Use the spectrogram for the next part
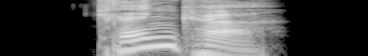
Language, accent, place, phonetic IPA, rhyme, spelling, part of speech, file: German, Germany, Berlin, [ˈkʁɛŋkɐ], -ɛŋkɐ, kränker, adjective, De-kränker.ogg
- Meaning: comparative degree of krank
